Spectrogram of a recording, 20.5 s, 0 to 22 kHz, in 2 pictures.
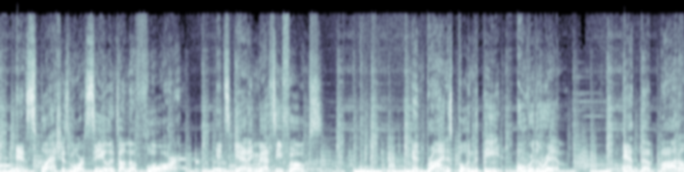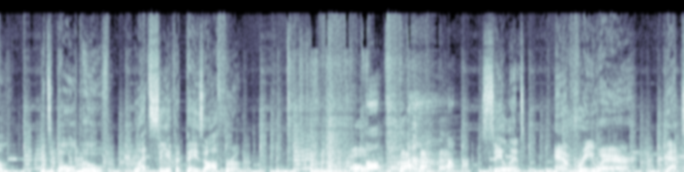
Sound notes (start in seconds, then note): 13.9 tire popping; 15.5 people laughing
